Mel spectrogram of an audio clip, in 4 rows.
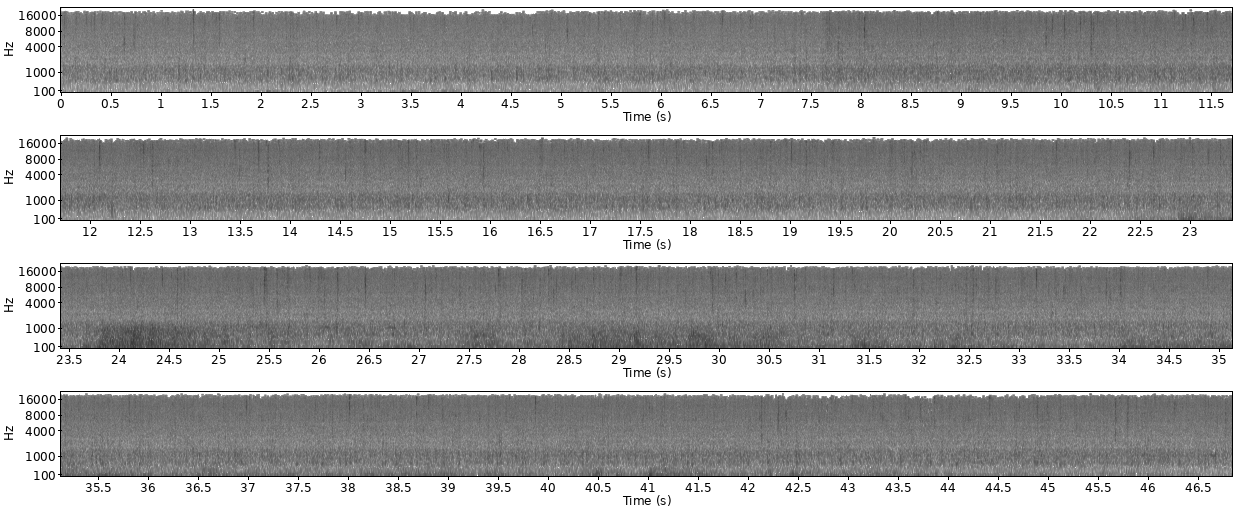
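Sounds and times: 
summer thunderstorm in Sannohe Japan: 22.8 - 44.7.

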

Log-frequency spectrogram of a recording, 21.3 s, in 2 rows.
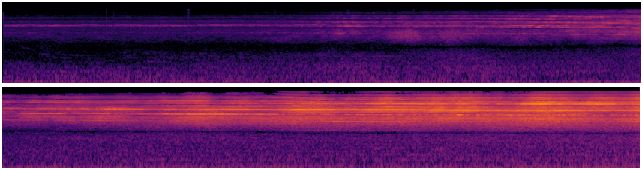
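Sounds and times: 
CA-27 Sabre aircraft engine shutting down: 0.2 - 21.2
CA-27 Sabre aircraft taxiing: 3.8 - 21.2.

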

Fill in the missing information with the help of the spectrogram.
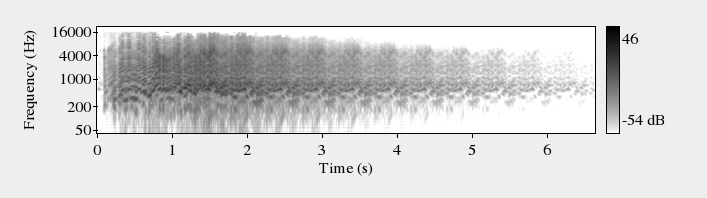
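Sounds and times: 
evolving aliens science fiction sound effect: 0.1 - 4.2.

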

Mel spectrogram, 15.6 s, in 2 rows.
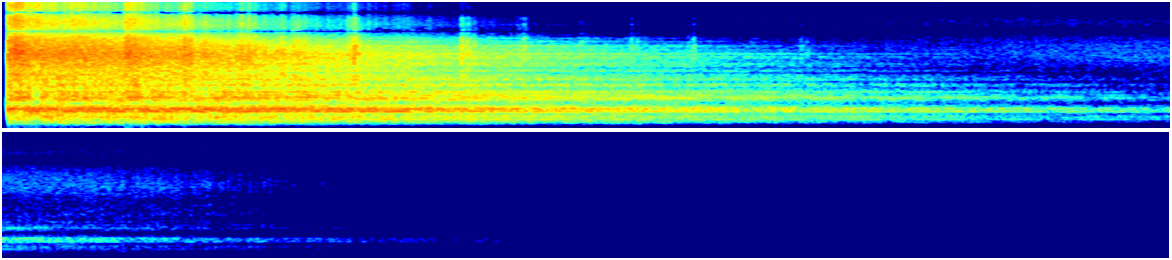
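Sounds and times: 
massive distorted explosion impact: 0.0 - 7.2.

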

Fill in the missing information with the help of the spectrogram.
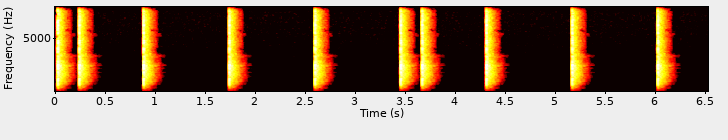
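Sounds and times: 
hand clap groove: 0.0 - 1.1, 3.5 - 4.5, 5.2 - 5.4.

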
